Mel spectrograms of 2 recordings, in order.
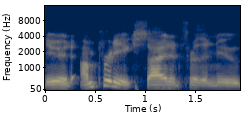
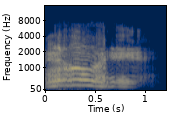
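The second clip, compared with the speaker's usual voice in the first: strained, high-pitched gurgled delivery; 9 semitones higher, 3 dB louder than usual. Retelling how the actor playing Scorpion said his line: imitating Scorpion's gurgled line. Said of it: "he just gurgled".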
